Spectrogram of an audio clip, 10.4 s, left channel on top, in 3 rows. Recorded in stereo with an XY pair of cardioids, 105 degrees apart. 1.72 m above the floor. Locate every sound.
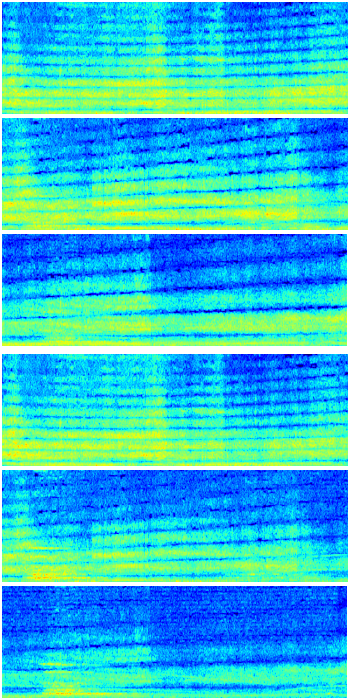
0.0 s a motorcycle: 25° right; by 10.4 s 60° left
3.7 s breathing: 45° right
